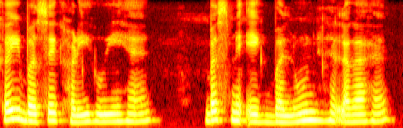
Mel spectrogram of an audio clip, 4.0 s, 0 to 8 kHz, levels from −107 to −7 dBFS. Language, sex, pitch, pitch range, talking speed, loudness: Hindi, female, 180 Hz, 170-195 Hz, 180 wpm, -17 LUFS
